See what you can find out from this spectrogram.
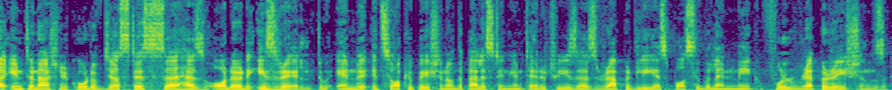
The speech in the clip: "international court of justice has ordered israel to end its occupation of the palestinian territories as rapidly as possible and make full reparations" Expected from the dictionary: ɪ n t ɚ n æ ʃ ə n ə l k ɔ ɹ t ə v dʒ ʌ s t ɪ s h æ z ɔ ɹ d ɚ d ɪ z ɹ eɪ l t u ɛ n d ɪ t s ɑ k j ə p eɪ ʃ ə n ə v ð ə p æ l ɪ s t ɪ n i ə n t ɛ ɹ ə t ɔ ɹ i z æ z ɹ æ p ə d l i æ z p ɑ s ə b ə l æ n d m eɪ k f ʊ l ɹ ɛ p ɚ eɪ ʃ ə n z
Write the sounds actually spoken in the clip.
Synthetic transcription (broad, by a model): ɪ n t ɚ n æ ʃ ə n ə l k ɔ ɹ t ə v dʒ ʌ s t ɪ s h æ z ɔ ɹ d ɚ d ɪ z ɹ eɪ l t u ɛ n d ɪ t s ɑ k j ə p eɪ ʃ ə n ə v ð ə p æ l ɪ s t ɪ n i ə n t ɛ ɹ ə t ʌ ɹ i z æ z ɹ æ p ə d l i æ z p ɑ s ə b ə l æ n d m eɪ k f ʊ l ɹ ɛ p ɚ eɪ ʃ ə n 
